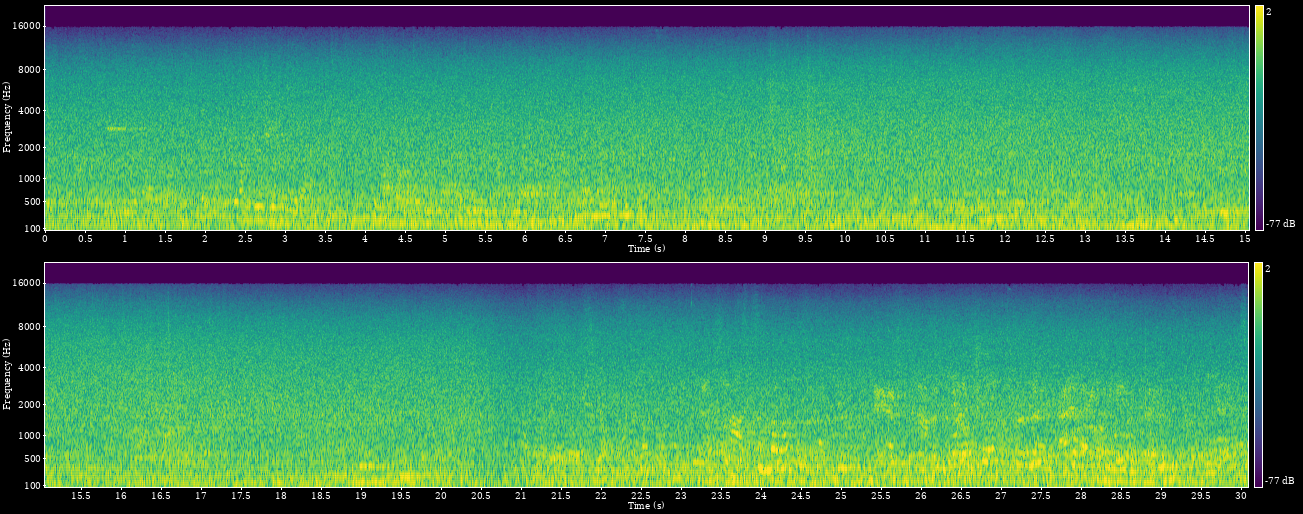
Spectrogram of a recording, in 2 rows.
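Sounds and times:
faint indistinct voices: 0.0 - 30.0
mall ambience hiss: 0.0 - 30.0.

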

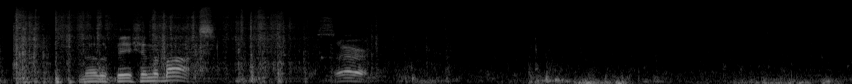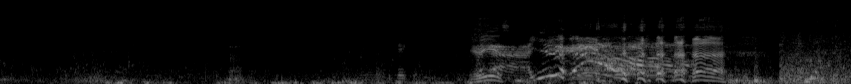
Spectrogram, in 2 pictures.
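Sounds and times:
water moving against hull: 0.7 - 17.0.

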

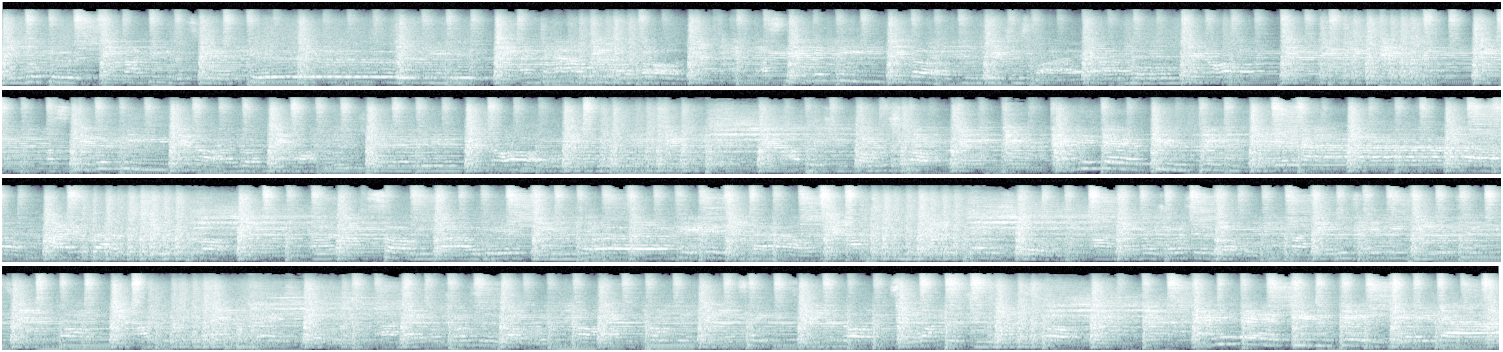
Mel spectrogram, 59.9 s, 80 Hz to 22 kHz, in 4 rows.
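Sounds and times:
men singing: 0.0 - 14.3, 15.2 - 59.9
drum kit: 0.0 - 59.9
electric bass: 0.0 - 59.9.

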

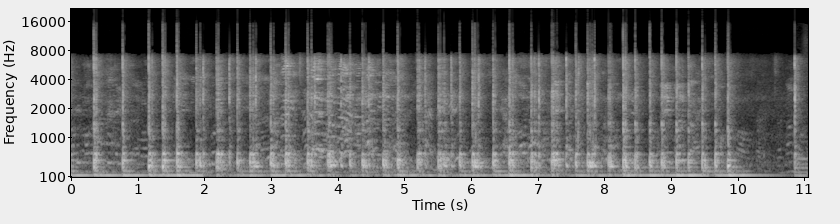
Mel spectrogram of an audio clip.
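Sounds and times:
hand drum struck with stick: 0.0 - 10.2.

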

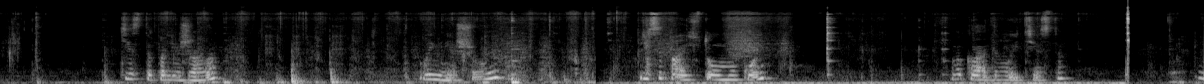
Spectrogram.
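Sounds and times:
hand kneading dough: 0.0 - 10.2.

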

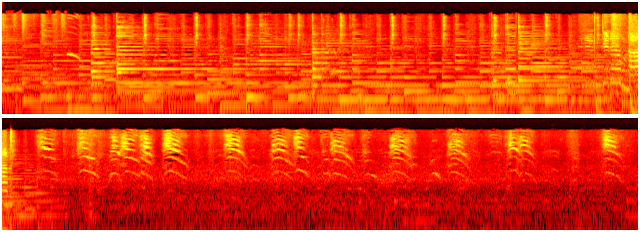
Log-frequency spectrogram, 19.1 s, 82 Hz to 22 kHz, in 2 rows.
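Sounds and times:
kittens mewing: 1.0 - 1.3, 10.0 - 19.0.

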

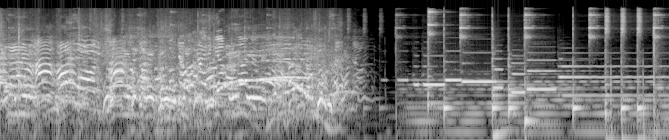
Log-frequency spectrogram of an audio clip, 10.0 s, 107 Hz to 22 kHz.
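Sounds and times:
crowd chattering: 0.0 - 5.9.

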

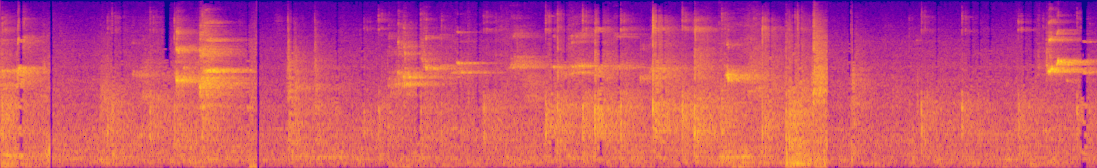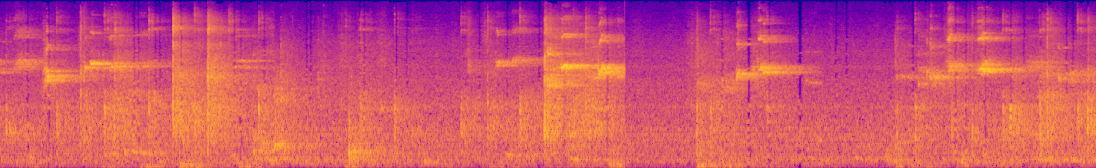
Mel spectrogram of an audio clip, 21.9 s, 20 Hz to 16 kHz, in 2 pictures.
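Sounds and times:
shoes squeaking on floor: 0.0 - 0.5, 1.3 - 2.6, 3.9 - 8.3, 10.4 - 13.7, 15.6 - 17.2, 18.0 - 19.2, 19.9 - 21.9
table tennis ball clicking: 20.1 - 21.9.

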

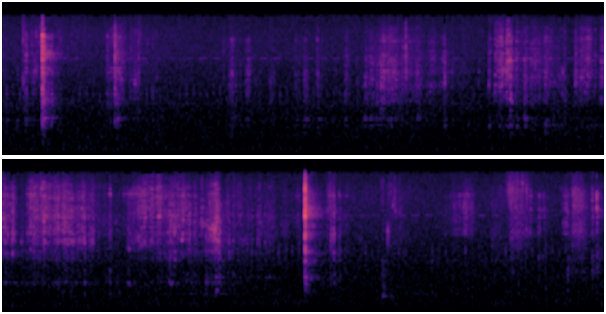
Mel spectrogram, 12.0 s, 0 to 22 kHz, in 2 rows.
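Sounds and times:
stir stick scraping plastic cups: 2.3 - 12.0.

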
